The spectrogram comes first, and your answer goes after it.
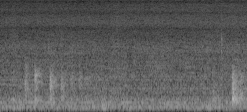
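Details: Samsung washing machine: occasional dull thumps from the drum, knock appeared a year ago after spider (crosspiece) replacement and has grown slightly; owner suspects bearings, cause unclear.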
